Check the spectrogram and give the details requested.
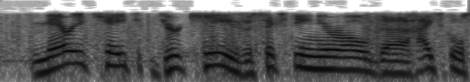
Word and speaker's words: Durkee: Ann, how do you say Durkee or Durkee?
